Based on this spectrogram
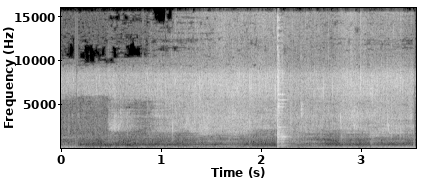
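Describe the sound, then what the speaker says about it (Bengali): Chopped tomato sautéing in hot oil with onion and garlic for a black Kadaknath chicken curry: steady close sizzling and frying with a sharp clink of stirring midway, no talking. "এখানে দেবো একটা টমেটো টমেটোগুলোকে আগের থেকে কিন্তু কুচো করে নিয়েছি"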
